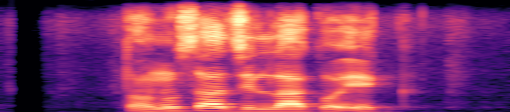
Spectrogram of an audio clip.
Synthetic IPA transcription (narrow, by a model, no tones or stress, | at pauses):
d̪̥ʱʌnusad͡zilːakoek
